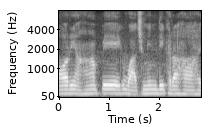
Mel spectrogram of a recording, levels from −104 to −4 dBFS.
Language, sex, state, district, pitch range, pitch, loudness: Hindi, male, Punjab, Fazilka, 130-145 Hz, 140 Hz, -15 LUFS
